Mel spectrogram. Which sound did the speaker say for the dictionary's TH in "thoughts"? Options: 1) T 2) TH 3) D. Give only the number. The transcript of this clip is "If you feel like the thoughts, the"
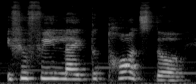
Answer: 1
